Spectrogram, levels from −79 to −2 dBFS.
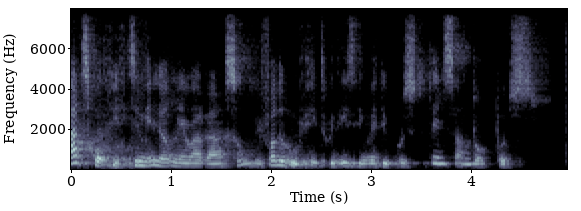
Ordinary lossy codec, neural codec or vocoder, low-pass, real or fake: none; codec, 16 kHz, 1 kbps, FunCodec, trained on LibriTTS, 50 frames a second; none; fake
